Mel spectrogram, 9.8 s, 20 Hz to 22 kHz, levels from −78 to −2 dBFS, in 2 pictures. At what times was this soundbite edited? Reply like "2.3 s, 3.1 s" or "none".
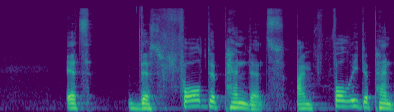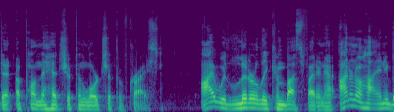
7.4 s

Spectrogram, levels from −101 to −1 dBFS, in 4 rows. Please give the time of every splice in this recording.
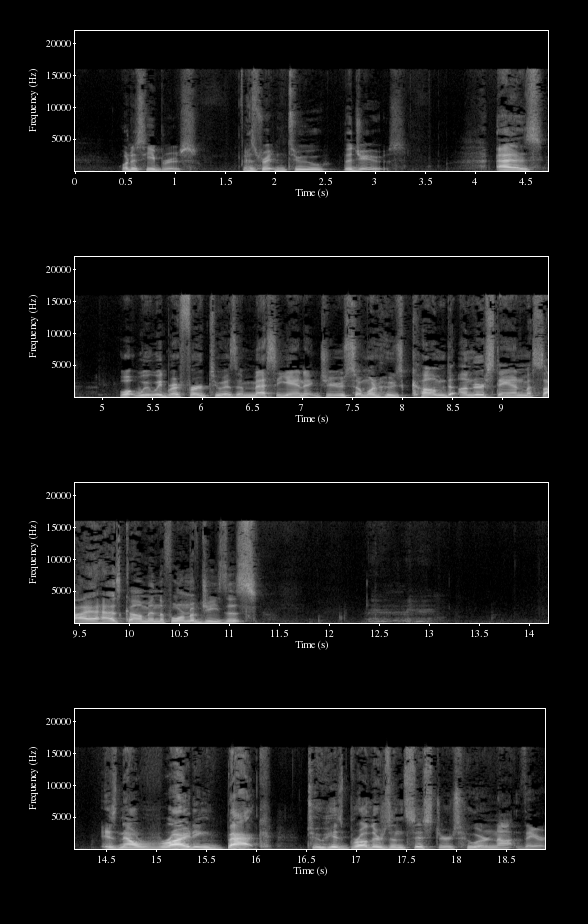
5.6 s

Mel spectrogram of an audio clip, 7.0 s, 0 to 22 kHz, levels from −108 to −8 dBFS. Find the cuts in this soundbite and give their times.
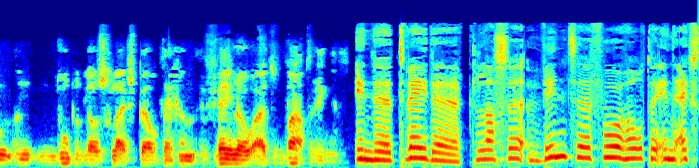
3.5 s

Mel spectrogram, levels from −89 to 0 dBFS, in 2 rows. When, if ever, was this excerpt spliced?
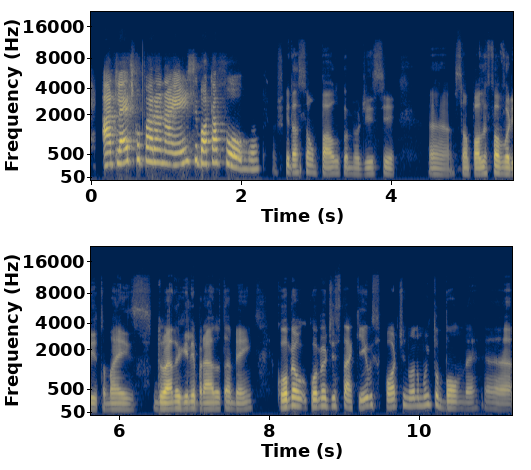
2.3 s

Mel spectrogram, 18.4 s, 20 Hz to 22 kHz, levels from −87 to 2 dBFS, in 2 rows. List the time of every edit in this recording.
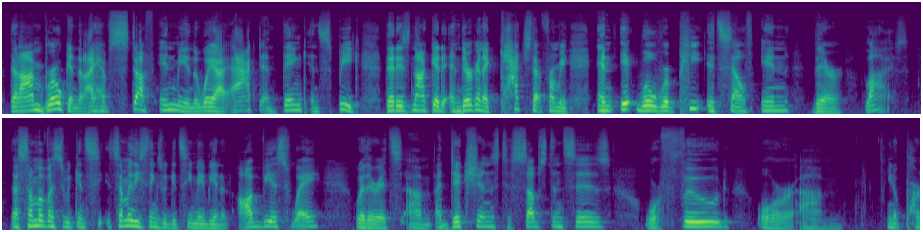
none

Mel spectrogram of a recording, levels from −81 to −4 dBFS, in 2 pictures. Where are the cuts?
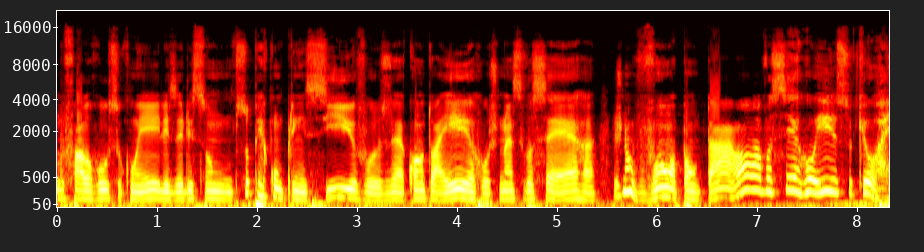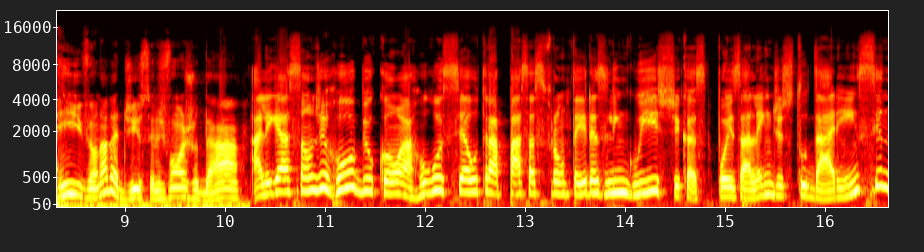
10.2 s

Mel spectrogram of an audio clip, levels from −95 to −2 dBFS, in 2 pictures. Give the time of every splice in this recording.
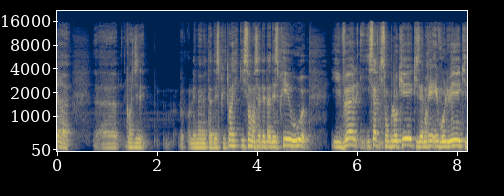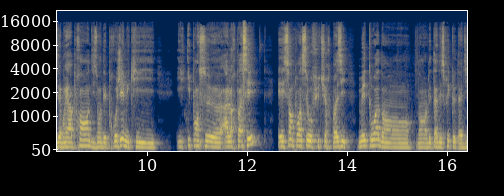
13.7 s

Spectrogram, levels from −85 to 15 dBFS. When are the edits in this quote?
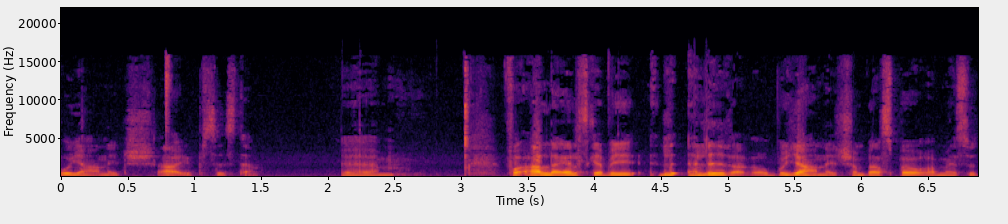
2.0 s

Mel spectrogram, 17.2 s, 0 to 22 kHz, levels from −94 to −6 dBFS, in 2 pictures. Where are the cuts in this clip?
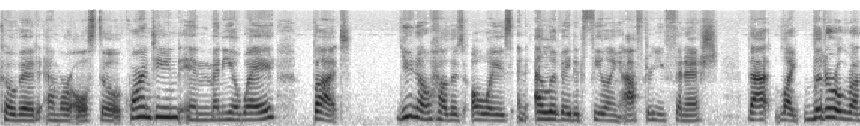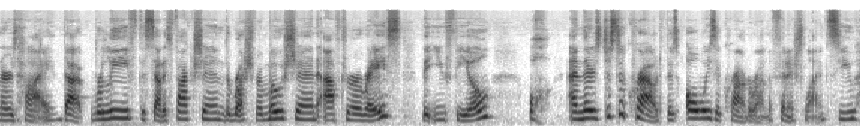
none

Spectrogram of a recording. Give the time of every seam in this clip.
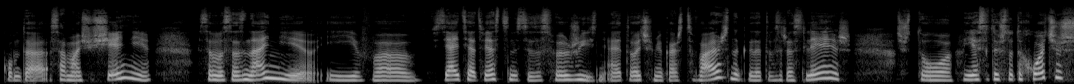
9.0 s

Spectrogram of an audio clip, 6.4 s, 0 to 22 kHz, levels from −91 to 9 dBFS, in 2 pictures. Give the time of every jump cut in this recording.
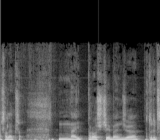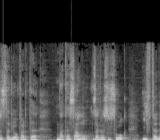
1.1 s, 2.9 s

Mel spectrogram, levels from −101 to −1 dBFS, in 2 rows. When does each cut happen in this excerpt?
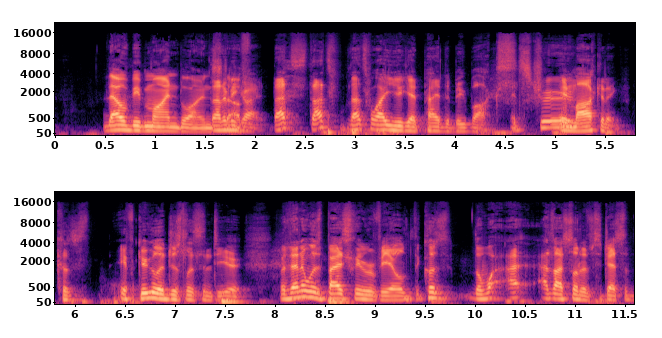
none

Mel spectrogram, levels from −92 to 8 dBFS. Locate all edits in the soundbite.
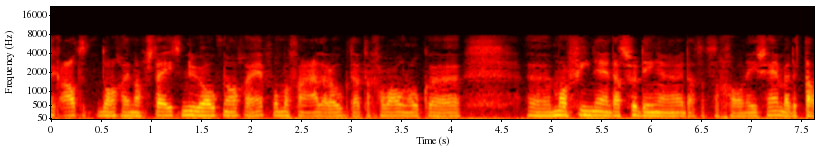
none

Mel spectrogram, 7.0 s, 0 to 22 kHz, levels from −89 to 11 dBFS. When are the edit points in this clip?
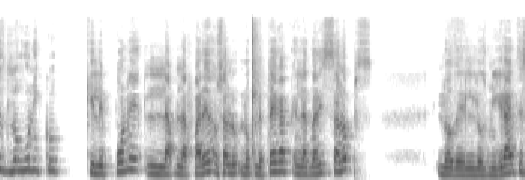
none

